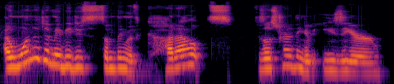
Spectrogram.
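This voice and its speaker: Hosting a crafting video, this woman sews while chatting casually, rambling in a giggly, self-deprecating way as she brainstorms. Her voice is on the high side, warm and animated, and her pace is brisk.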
